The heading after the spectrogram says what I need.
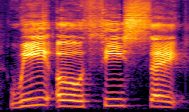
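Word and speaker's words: υἱοθεσία: And it's a long Greek word and it's pronounced weotheseia. And it's made up of two words. One is weos, which is a son, and the second word is thesis, a placing.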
